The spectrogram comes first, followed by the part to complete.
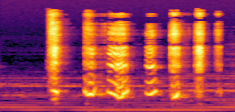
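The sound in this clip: A young child cries inside a temple, letting out a string of wailing, whimpering sobs in short voiced bursts separated by brief pauses, fairly loud against a quiet low hum.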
